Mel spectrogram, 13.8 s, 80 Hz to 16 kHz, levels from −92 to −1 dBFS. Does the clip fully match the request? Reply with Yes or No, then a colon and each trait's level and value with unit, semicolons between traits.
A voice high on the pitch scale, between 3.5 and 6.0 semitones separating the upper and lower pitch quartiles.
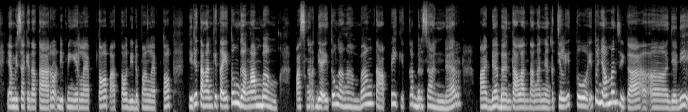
No: high, 210 Hz; average, 3.1 semitones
